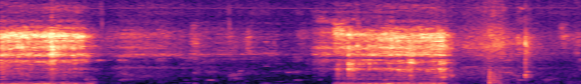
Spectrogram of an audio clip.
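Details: Very loud snoring: two rough, rattling snores about three seconds apart, each lasting about a second, with a quiet pause between; heavy snoring.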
